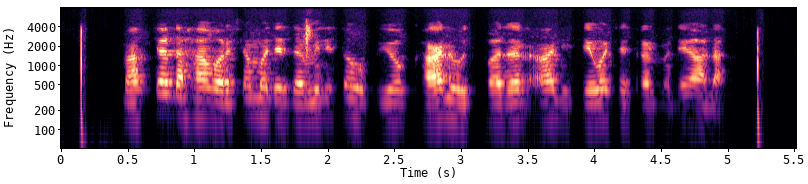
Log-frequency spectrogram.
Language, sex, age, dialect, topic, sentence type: Marathi, male, 25-30, Northern Konkan, agriculture, statement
